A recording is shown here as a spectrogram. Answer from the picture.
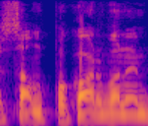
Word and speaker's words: Sampo Karvonen: I have to disappoint you, Sampo Karvonen, because your name is Finnish, which is pronounced almost the same way as Estonian.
